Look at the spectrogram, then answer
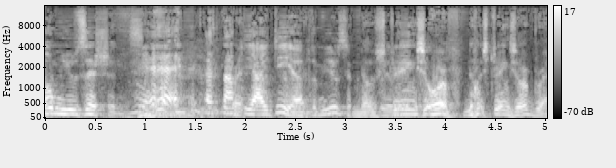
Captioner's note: laughter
